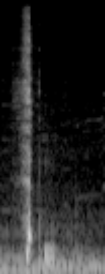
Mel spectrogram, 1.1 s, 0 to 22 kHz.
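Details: Single sharp hiccup with a throaty catch, then quiet breathing, while driving, from a person with intractable hiccups since a surgery on December 9, 2015 (recorded May 16, 2025, during a calm phase; also burps).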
